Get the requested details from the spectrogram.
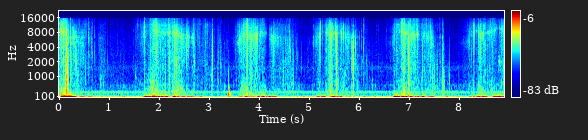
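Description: Cotton swabs held in both hands rub and scratch inside the ear canals of the soft silicone ear molds on a binaural 3Dio microphone. Close, crinkly scraping comes in repeating waves of louder bursts with brief quieter gaps, over a faint steady low hum.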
